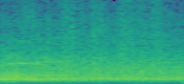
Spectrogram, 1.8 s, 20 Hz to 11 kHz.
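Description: A wrestling arena crowd in the WWE 2K19 video game cheers and roars continuously, a broad, steady wall of noise with no break.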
